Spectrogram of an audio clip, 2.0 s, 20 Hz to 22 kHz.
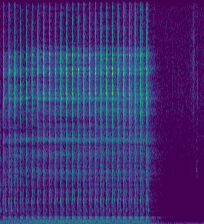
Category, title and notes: Sound effects > Objects / House appliances
knife and metal beam vibrations clicks dings and sfx-086
Clang, Metal, SFX, Vibrate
